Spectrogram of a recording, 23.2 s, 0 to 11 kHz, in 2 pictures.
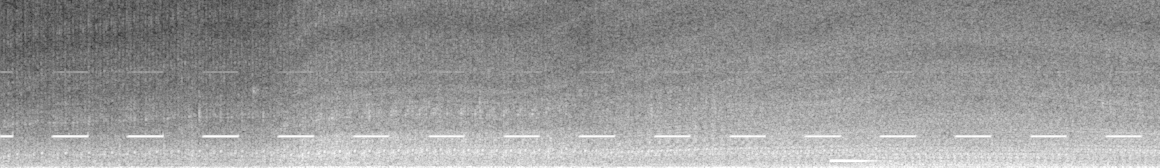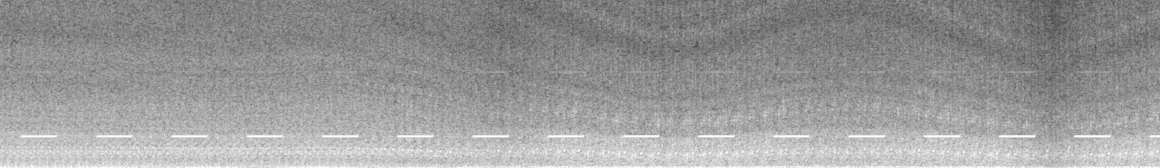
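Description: Reversing bus in Euro Truck Simulator 2 emits a steady, evenly spaced electronic backup beep throughout, over a low continuous diesel engine hum as the vehicle maneuvers into a parking spot.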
